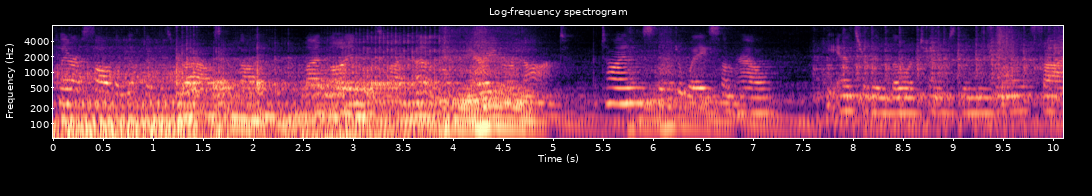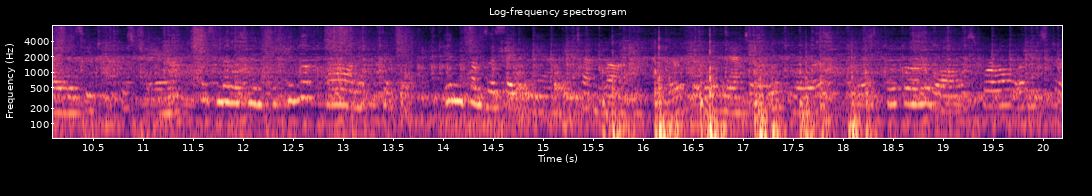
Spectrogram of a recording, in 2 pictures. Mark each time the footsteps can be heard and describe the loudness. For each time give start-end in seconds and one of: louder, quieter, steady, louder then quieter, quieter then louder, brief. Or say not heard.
9.2-18.6 louder.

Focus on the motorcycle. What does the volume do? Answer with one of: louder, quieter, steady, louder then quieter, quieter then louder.
quieter.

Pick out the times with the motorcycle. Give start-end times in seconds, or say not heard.
0.0-20.1.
